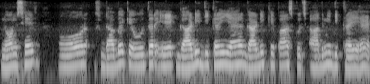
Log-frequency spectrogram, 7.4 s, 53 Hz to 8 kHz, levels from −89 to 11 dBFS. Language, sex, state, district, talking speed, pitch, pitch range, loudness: Hindi, male, Rajasthan, Bikaner, 145 wpm, 160 Hz, 145-175 Hz, -18 LUFS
